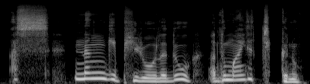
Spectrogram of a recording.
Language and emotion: Manipuri, disgusted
